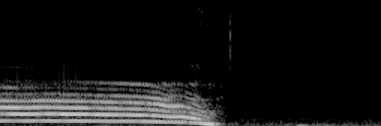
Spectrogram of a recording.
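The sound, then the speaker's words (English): A voice imitating an elephant trumpeting: one long, loud, sustained 'aah' held steady for over a second, then swooping down in pitch and cutting off into quiet. “Shall we be an elephant again? Can you get your trunk out in front of you and go, "Ah! Ah!"”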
